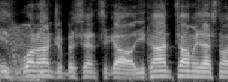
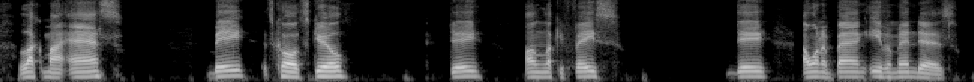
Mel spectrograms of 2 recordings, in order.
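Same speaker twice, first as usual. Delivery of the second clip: poor put-on American accent; 4 dB quieter than usual. Reading out the answer options from a film scene, in a bad american accent. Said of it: "My American accent sucks".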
